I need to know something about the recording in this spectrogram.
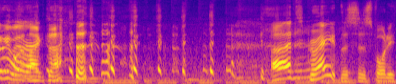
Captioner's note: both laughing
